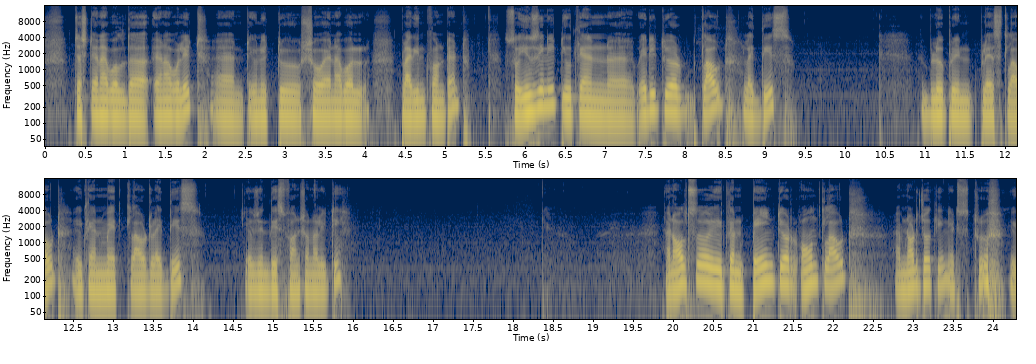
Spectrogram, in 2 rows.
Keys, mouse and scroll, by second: 0.0-0.6 scroll down 3, 0.6-2.5 scroll down 4, 2.5 scroll down 2, 3.3-3.9 scroll down 3, 3.9-5.4 scroll down 3, 18.3-19.0 scroll down 15.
